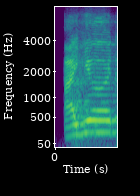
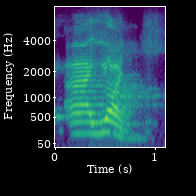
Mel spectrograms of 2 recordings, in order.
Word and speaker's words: ion: So ion. Okay, ion. Dia bukan iron.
